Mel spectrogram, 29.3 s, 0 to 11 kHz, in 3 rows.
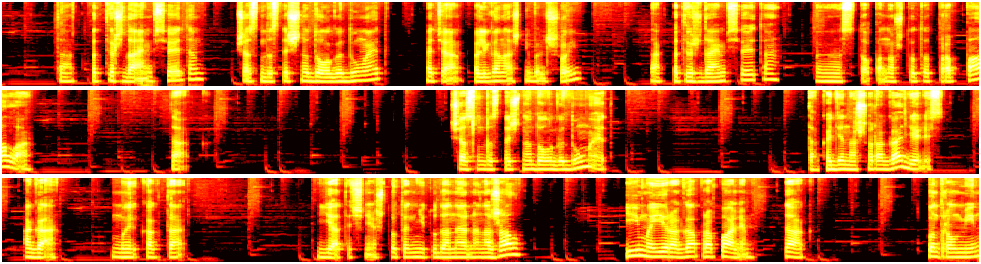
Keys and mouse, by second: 6.0-15.8 drag, 18.3 x, 18.8 shift+middle click, 19.4 middle click, 20.3 ctrl+z, 20.8 ctrl+z, 21.9 ctrl+z, 23.9 ctrl+z, 24.9 ctrl+z, 25.9 click, 27.8 click.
